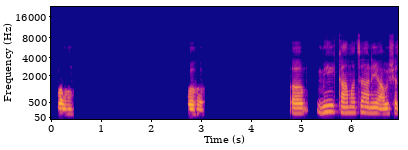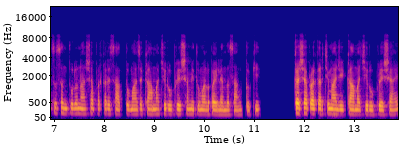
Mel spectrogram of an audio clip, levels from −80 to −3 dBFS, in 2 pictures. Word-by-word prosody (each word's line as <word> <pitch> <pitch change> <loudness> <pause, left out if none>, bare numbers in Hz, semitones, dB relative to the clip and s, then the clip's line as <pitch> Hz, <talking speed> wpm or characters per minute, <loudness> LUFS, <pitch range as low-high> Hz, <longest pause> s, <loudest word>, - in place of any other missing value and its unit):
हो, 145 -1 +6
हो. 135 -1 -5 2.3
हो, 135 - +7
हो. 125 -2 -3 1.7
अ, 150 0 +4 0.4
मी 185 +3 +1
कामाचं 165 +1 0
आणि 160 -2 +1
आयुष्याचं 145 +1 0
संतुलन 145 -1 -1
अशा 135 +2 -2
प्रकारे 135 -1 -4
साधतो. 130 0 -3
माझ्या 130 +1 -1
कामाची 130 0 -1
रूपरेषा 130 0 -1
मी 130 - +1
तुम्हाला 125 -1 0
पहिल्यांदा 120 -1 +1
सांगतो, 120 0 -6
की 125 - -4 0.7
कशाप्रकारची 140 -2 +5
माझी 130 -2 +4
कामाची 125 -1 +2
रूपरेषा 120 0 -1
आहे. 125 +2 -4
135 Hz, 110 wpm, -25 LUFS, 125-145 Hz, 2.3 s, हो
